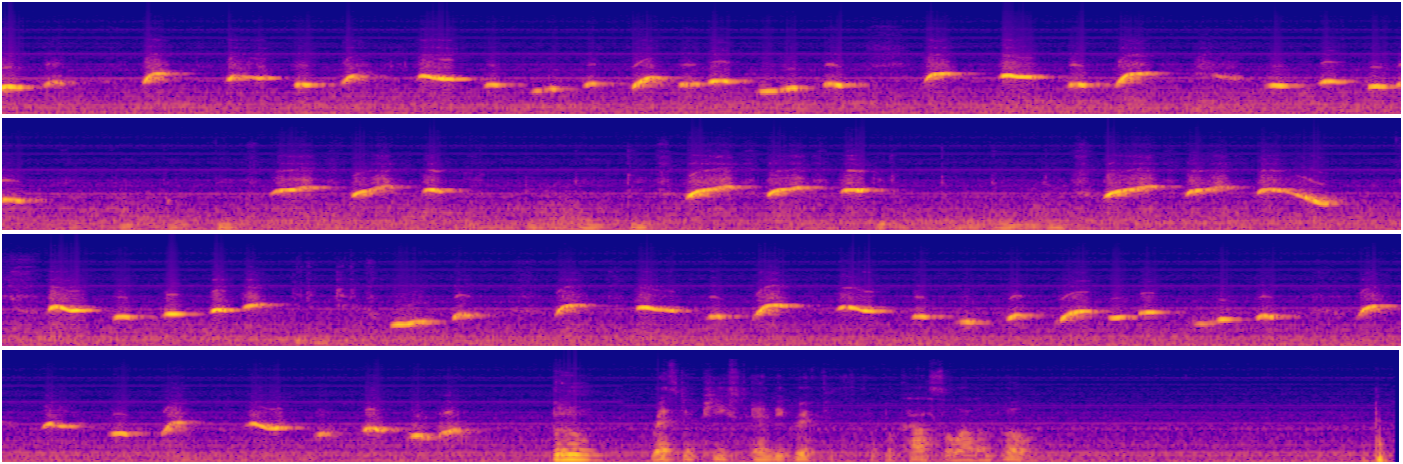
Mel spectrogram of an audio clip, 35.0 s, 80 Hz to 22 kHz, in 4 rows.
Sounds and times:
Whistling: 0.0 - 9.0, 10.4 - 11.8, 13.0 - 14.4, 15.6 - 17.2, 17.8 - 29.2
Speech: 9.4 - 10.3, 12.0 - 12.8, 14.3 - 15.5, 29.7 - 32.8.

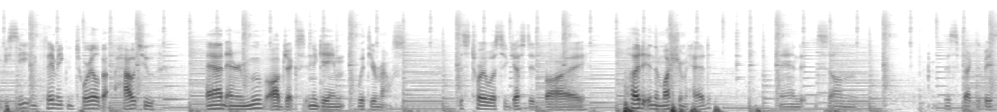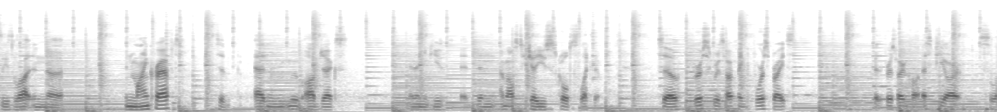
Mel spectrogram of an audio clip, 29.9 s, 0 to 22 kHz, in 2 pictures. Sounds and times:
Speech: 0.0 - 2.5, 3.1 - 6.1, 6.9 - 10.8, 11.6 - 12.9, 14.0 - 16.0, 16.8 - 20.2, 21.1 - 24.0, 24.8 - 26.9, 28.0 - 29.9
Music: 0.0 - 29.9.

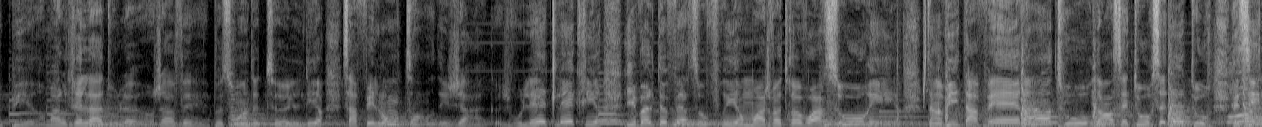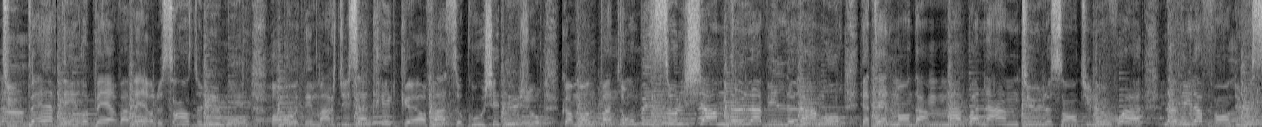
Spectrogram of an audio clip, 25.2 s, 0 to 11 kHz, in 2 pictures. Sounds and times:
Music: 0.0 - 25.2.

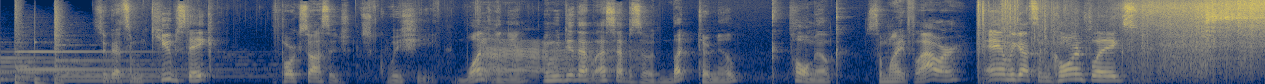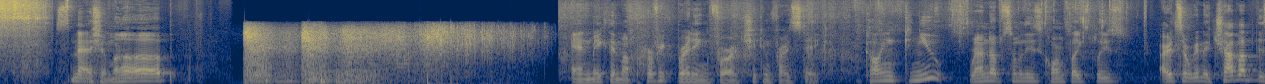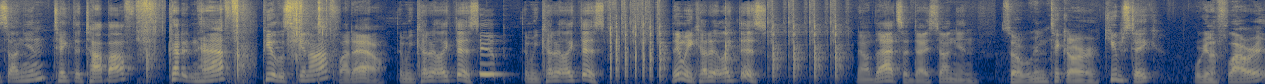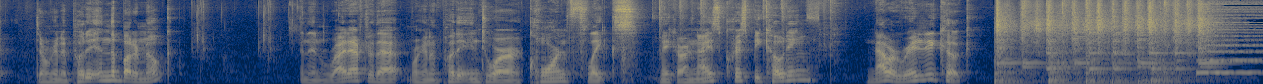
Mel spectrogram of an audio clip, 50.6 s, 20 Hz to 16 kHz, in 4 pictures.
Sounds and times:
Speech: 1.0 - 2.2, 2.8 - 11.4, 13.2 - 14.4, 18.3 - 31.4, 32.0 - 33.0, 33.9 - 39.7, 40.9 - 47.7.

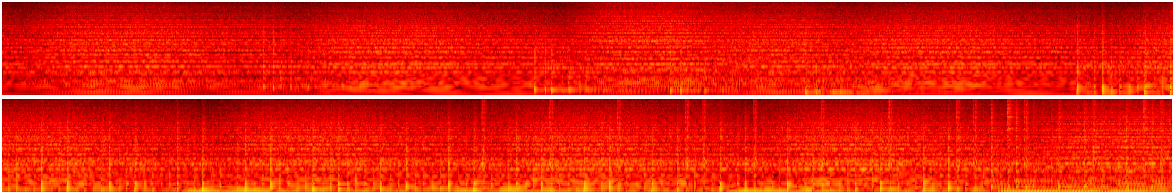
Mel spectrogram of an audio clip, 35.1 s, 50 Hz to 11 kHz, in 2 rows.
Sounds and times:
Music: 0.0 - 35.1.

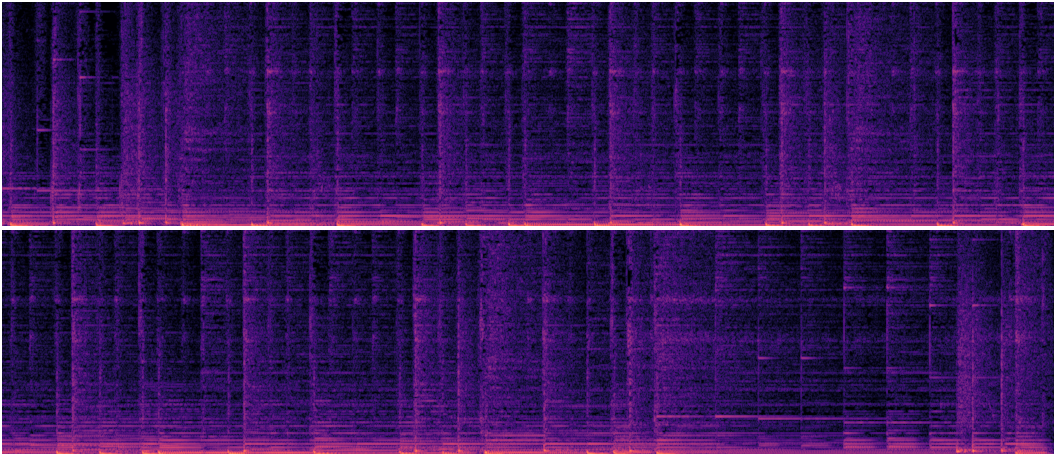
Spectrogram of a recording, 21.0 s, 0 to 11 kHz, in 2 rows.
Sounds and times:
Music: 0.0 - 21.0.

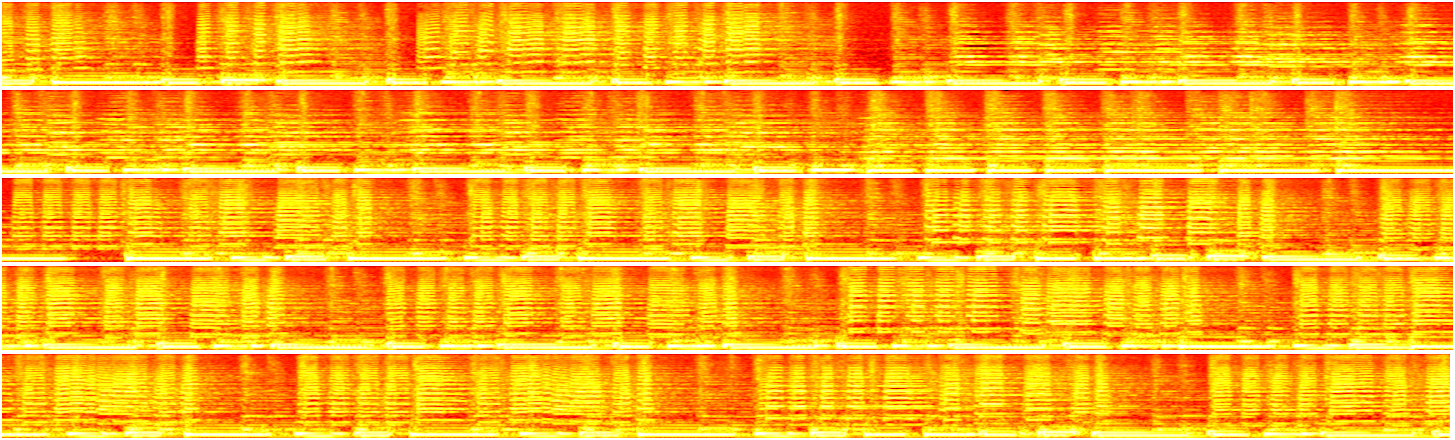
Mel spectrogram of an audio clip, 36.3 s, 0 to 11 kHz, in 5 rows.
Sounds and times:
Music: 0.0 - 36.2.

